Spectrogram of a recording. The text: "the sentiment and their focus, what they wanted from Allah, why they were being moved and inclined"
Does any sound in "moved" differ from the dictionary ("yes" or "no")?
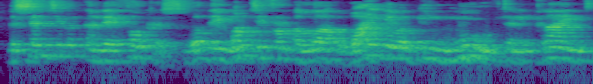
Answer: no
